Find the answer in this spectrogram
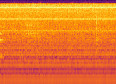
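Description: Steady electrical mains hum, a low buzz with many overtones, from the microphone and sound system during a pause in speech.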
